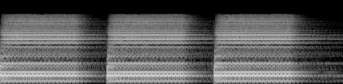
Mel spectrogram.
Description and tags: A small alarm sound I made using FL, hope you like it.
I hope this was usefull.
beep, danger, alarm, siren, scifi, space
